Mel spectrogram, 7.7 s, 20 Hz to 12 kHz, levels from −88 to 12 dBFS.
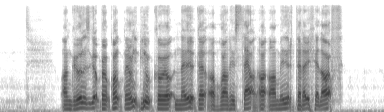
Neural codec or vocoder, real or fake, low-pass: autoencoder, 22.05 kHz, a latent of 192 numbers a frame, VITS, trained on many speakers; fake; 9.9 kHz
